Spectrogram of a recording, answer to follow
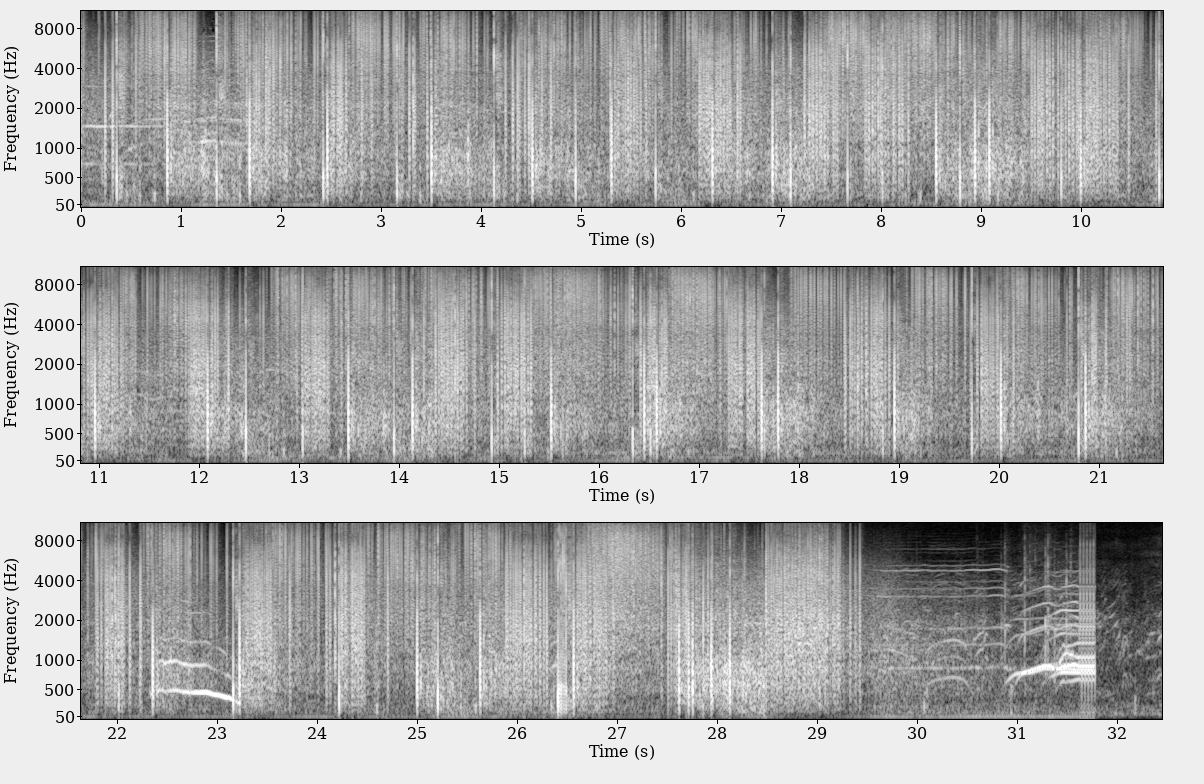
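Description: Consumer aerial fireworks firing a dense, continuous barrage of launches, bangs and crackling bursts that stops abruptly near the end.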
